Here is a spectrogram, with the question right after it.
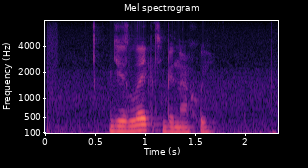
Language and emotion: Russian, neutral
